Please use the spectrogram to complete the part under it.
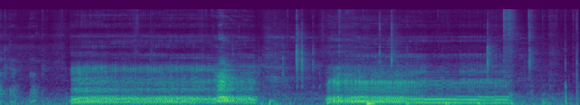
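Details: Siberian Husky (Canis lupus familiaris), growl: guarding food.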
